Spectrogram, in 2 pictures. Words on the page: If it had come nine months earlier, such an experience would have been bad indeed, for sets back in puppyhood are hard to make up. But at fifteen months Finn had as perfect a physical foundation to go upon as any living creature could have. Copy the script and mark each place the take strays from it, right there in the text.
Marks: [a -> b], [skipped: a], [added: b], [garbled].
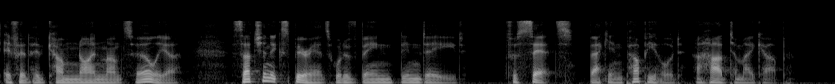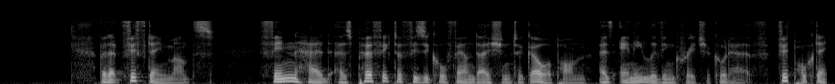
If it had come nine months earlier, such an experience would have been [skipped: bad] indeed, for sets back in puppyhood are hard to make up. But at fifteen months Finn had as perfect a physical foundation to go upon as any living creature could have. [garbled]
